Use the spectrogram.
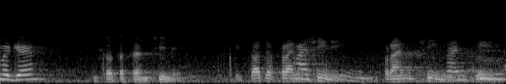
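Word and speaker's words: Isotta Fraschini: How do you pronounce the Isotta name again? Isotta Francini.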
